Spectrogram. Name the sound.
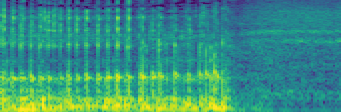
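snoring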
